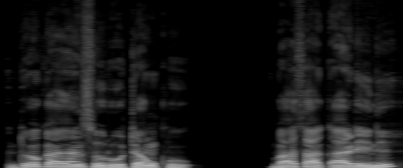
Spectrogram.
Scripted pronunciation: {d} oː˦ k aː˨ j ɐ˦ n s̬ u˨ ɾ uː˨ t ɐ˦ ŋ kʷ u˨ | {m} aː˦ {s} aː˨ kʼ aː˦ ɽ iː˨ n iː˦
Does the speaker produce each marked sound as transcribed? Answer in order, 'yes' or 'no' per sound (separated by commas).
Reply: yes, no, yes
